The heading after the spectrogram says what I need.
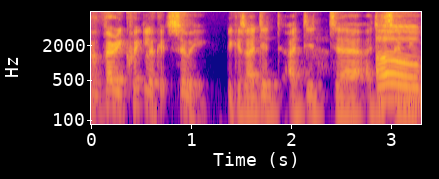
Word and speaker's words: Sui: Oh yeah, how do you pronounce it? Because I've heard, you know, didn't you say it was Sui, but like everyone says it's Sui, right? It's Sui. I mean, you know, it should be Sui.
